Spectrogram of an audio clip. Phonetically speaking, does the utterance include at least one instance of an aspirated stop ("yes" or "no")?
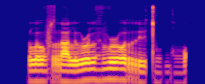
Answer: no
